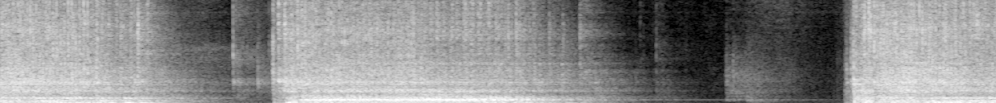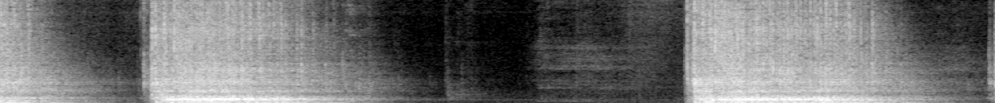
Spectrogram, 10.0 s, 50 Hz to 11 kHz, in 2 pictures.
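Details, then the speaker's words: 1973 Harley-Davidson Aermacchi TX125 two-stroke, carb cleaned, premix fuel, on choke, kick-started; owner worried about low compression. Repeated short bursts of firing, each dying within seconds after a kick; catches but won't keep running. "I'm a little worried about the low compression. So, hopefully it's enough to start this thing."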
